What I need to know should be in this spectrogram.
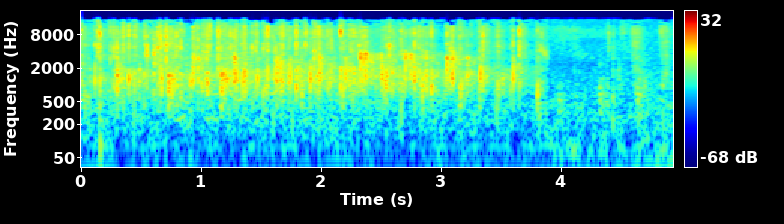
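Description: Spectators applaud.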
